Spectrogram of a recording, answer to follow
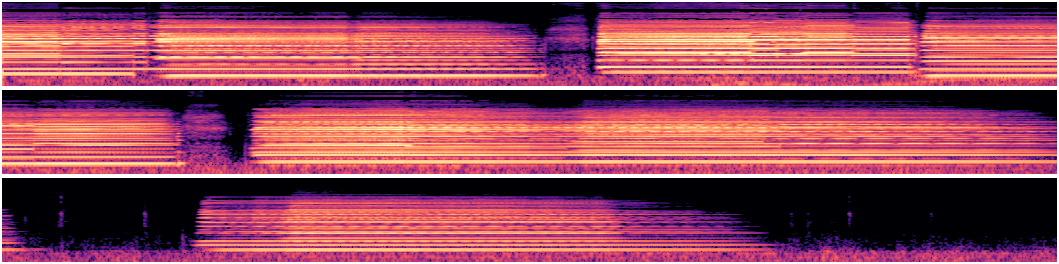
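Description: Keyboard melodica, blown through a long flexible mouthpiece tube, playing slow held chords in four phrases with short gaps between them; the last phrase fades out shortly before the end.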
